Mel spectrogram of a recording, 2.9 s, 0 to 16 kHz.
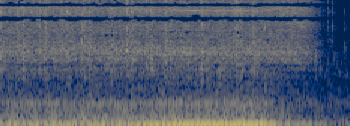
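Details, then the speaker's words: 1978 Dodge Robinhood camper RV, idling, loaded in Drive and reverse after sitting in neutral: deep, even rumble with no slipping flare or clunk. It previously wouldn't pull and trans fluid read very low cold; owner suspects the torque converter drained down. Transmission now holds. "put in a neutral we let it sit in idle for a little while and now I want you to hear it so it's under load it's loaded up on Drive let's loaded up on reverse"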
